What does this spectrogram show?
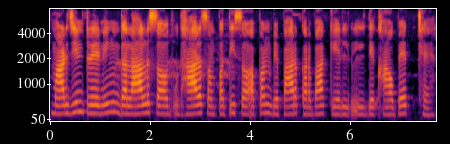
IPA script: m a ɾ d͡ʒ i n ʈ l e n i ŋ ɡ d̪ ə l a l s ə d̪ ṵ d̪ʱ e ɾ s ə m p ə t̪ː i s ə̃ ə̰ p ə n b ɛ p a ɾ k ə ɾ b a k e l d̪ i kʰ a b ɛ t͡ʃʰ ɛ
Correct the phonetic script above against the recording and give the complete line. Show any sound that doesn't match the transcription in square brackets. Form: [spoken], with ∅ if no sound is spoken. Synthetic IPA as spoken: m a ɾ d͡ʒ i n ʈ [ɾ] e n i ŋ ɡ d̪ ə l a l s ə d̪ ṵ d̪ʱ [a] ɾ s ə m p ə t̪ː i s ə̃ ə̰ p ə n b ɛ p a ɾ k ə ɾ b a k e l d̪ [e] kʰ a b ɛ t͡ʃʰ ɛ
